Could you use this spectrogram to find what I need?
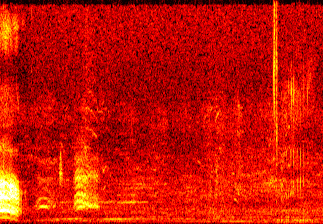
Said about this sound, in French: Ah, le corbeau, là, t'as entendu?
